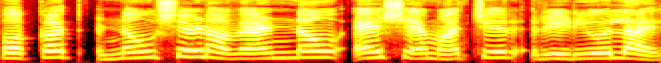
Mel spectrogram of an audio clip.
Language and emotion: Goan Konkani, neutral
